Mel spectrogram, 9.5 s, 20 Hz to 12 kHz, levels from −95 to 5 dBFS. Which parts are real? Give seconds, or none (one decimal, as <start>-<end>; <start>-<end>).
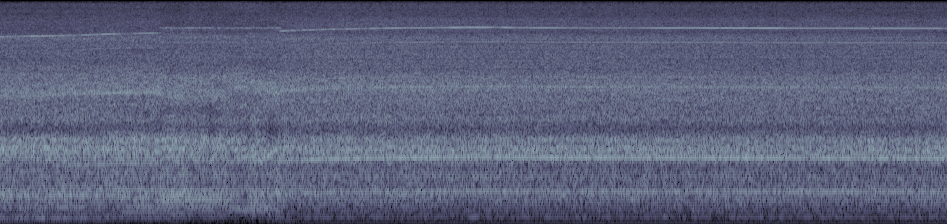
0.0-1.6; 2.8-9.5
